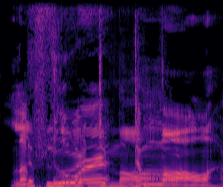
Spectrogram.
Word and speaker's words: Les Fleurs du Mal: Les Fleurs du Mal, written by Taylor Martin and Kelly Johnson and directed by Lisa Robinson.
